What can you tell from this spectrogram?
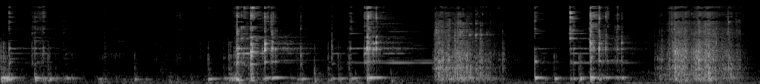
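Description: Ice cubes grabbed from a freezer ice bin and dropped by hand into an insulated stainless-steel water bottle: several separate bunches of clinks and clattering rattles.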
